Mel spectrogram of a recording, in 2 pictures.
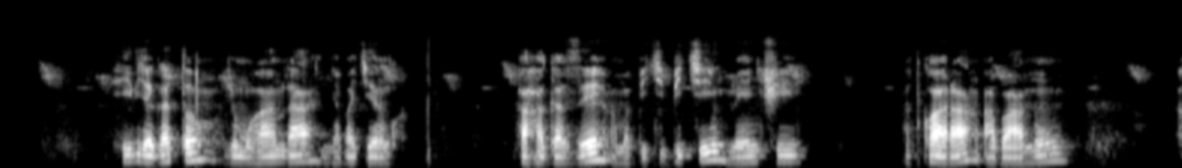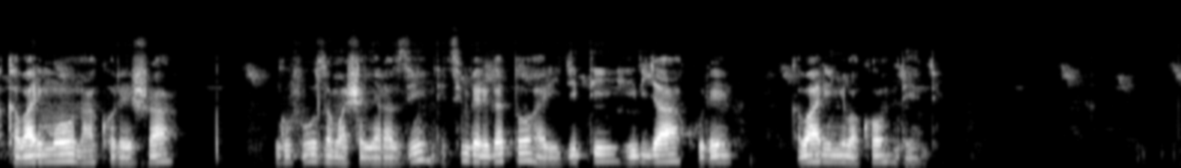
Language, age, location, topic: Kinyarwanda, 18-24, Kigali, government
